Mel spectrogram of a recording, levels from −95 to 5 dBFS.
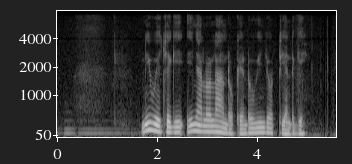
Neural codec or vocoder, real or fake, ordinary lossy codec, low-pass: none; real; none; 7.2 kHz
